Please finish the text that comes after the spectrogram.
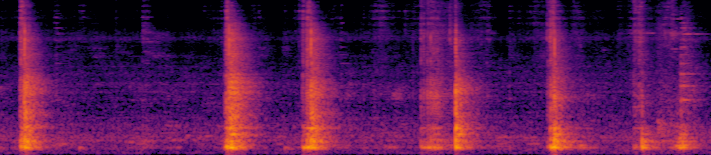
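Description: Kitchen knife cutting lengthwise through an onion on a cutting board: seven sharp, close knocks spaced unevenly, some in quick pairs, with quiet pauses between them and no talking.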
